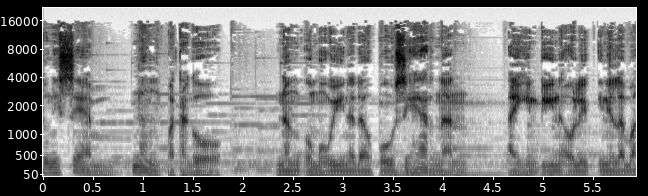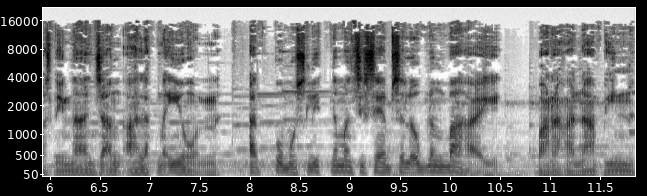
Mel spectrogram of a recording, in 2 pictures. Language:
Filipino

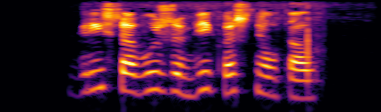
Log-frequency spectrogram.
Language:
Mari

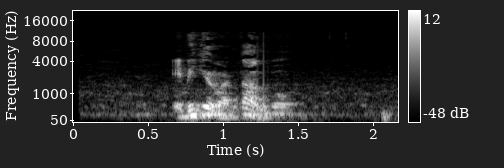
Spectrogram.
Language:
Malayalam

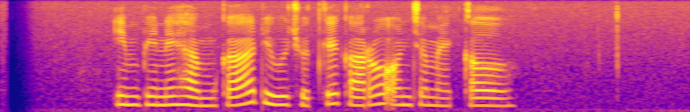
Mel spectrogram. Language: Javanese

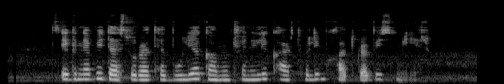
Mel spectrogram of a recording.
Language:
Georgian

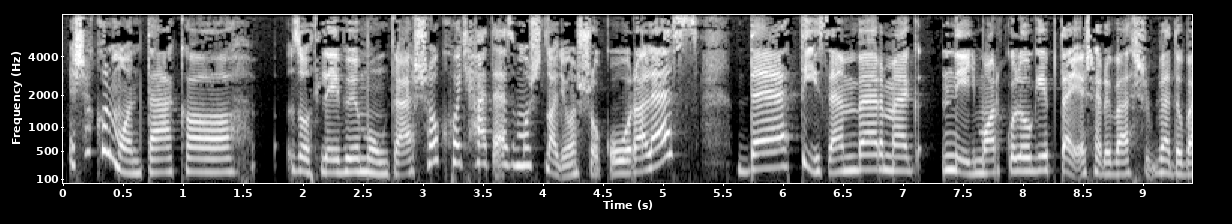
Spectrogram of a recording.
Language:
Hungarian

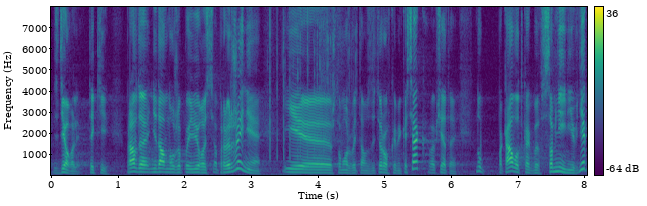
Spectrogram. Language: Russian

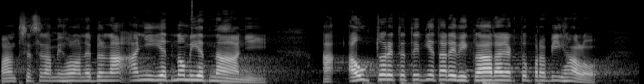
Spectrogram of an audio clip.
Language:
Czech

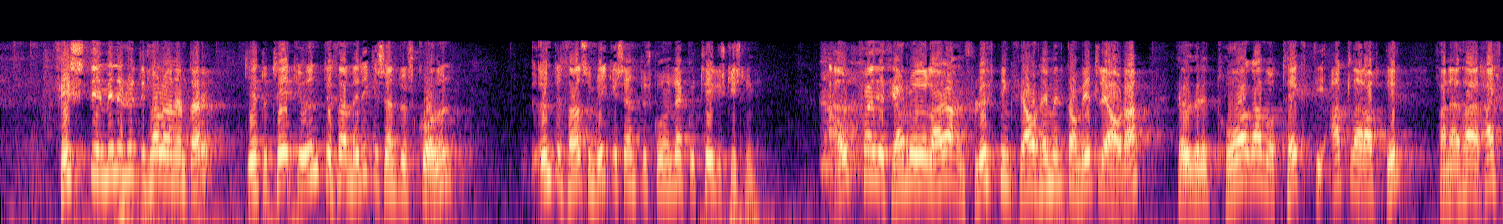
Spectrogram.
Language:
Icelandic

